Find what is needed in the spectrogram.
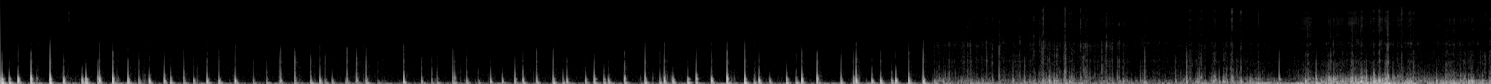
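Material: Cork.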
